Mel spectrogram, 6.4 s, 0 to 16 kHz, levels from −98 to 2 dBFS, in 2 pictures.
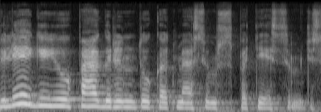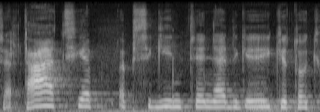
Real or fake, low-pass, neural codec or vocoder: real; 14.4 kHz; none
